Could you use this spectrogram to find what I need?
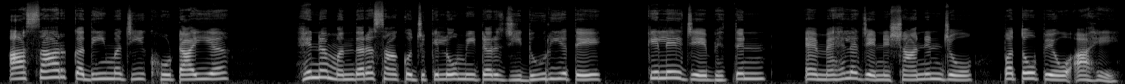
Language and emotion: Sindhi, neutral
